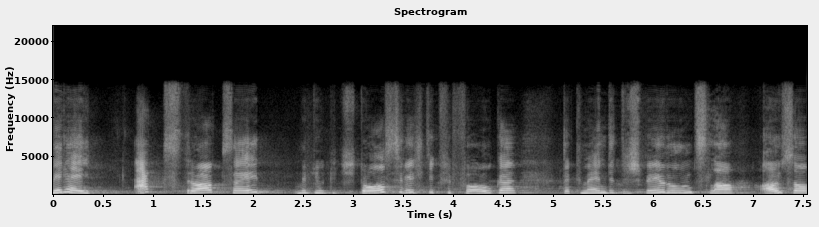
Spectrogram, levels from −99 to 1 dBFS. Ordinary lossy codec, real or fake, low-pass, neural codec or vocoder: none; fake; 14.4 kHz; codec, 44.1 kHz, 2.6 kbps, SNAC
